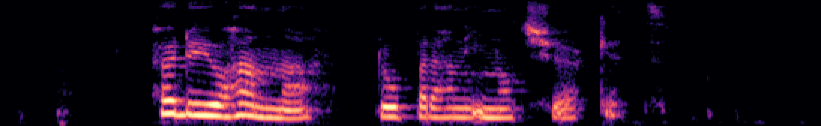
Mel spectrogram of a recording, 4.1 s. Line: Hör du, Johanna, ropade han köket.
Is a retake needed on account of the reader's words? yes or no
yes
